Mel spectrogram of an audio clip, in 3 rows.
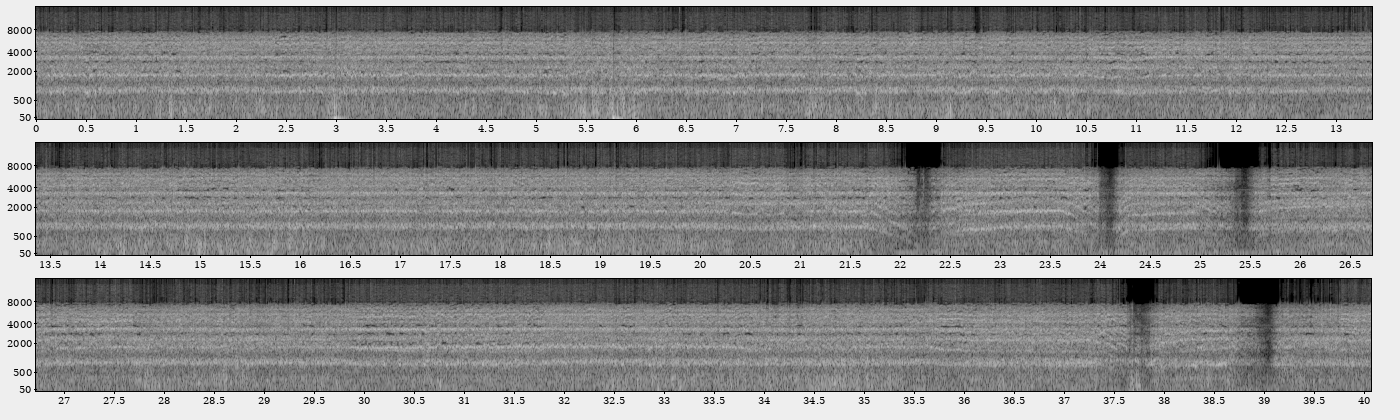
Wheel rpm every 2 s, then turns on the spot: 230, 230, 230, 230, 230, 230, 230, 240, 240, 230, 210, 140, 120, 200, 230, 220, 230, 220, 190, 120.
none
